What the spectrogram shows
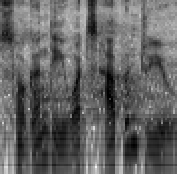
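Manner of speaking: very subdued tone. Reading a story aloud, a frightened man questions a woman: very subdued tone. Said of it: "in a very subdued tone".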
